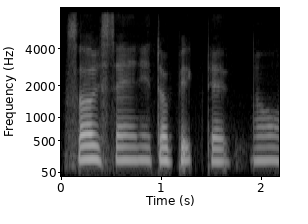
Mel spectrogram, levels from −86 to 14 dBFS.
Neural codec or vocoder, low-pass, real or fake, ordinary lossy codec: codec, 16 kHz, 0.8 kbps, ZipCodec; 7.2 kHz; fake; none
